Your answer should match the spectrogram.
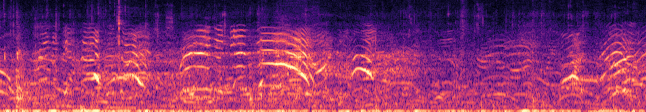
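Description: Indistinct high voices shouting and calling out over one another across an outdoor soccer field, several short calls at a time with no clear words.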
